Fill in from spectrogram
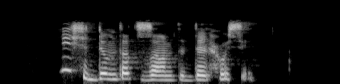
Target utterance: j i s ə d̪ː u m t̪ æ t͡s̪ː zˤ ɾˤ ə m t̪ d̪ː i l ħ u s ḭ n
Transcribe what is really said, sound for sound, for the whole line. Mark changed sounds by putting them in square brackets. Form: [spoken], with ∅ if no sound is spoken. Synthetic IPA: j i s ə d̪ː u m t̪ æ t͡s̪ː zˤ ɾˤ ə m t̪ d̪ː [æ] l ħ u s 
